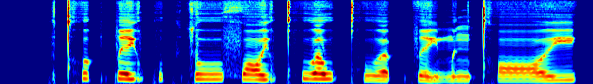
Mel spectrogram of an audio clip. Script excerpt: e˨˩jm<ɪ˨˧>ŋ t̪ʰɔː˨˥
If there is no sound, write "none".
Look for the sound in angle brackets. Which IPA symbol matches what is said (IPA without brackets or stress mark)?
ɪ˨˧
